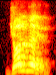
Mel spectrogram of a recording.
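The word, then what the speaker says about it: Zollverein: जोल्वेरिन, rather, that is the right pronunciation.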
